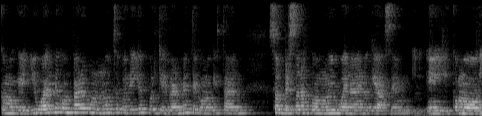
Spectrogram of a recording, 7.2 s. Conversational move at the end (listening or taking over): listening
